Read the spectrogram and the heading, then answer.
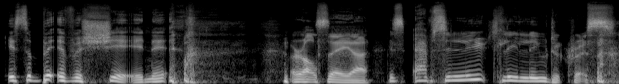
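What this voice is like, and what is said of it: Put-on British accent. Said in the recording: “certain British words that I love using ... stuff that sounds really fun in a British accent”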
